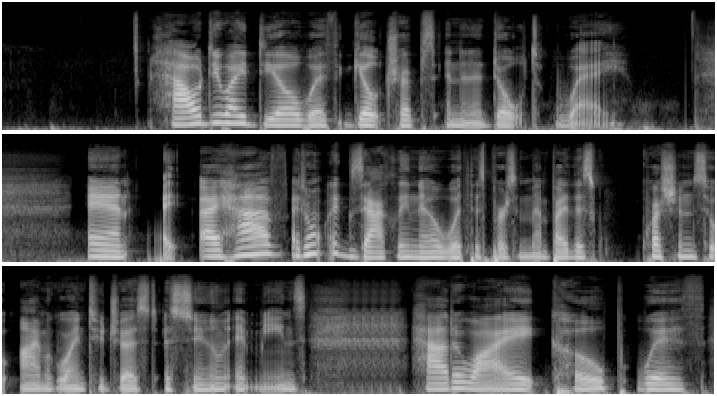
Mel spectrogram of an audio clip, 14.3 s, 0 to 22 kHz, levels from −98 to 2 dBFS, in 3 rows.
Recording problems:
audio stuttering; at 12 s

